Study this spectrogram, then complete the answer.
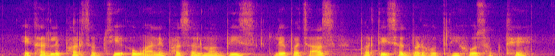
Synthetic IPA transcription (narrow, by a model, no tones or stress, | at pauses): ekʰəɾlepʰəɾsəb̚d͡ʒiʔəuʔa̰ːnepʰəsəlmãbiːslepɐt͡ʃaːspɾət̪iʃət̪̚bɐɽɦoːt̪ɾihosɐkt̪ʰeː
